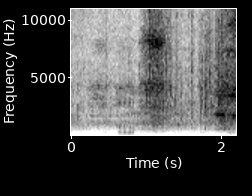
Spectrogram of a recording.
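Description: Faint rustling and shuffling of a bulldog moving about on the blankets of her dog bed, with one short low sound from her about two-thirds of a second in.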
